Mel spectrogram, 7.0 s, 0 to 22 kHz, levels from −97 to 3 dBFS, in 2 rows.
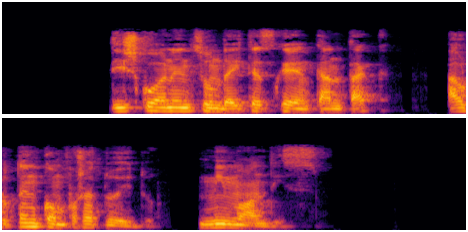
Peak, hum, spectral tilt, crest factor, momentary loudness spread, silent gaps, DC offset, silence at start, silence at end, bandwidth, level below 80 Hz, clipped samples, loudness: -2 dBFS; none; -5 dB/octave; 16 dB; 16 LU; 3.27-3.35 s, 4.80-4.96 s; under 0.1%; 0.85 s; 1.15 s; 8.2 kHz; -56 dBFS; under 0.1%; -16 LUFS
